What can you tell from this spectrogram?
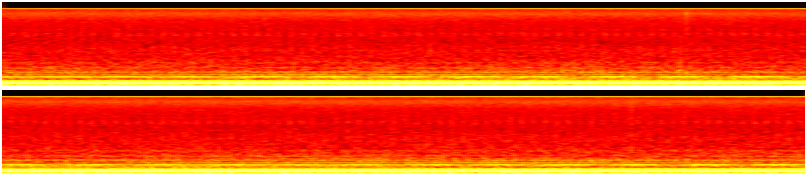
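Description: Steady low hum with hiss over it and a higher tone pulsing about three times a second. There are no bird calls.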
